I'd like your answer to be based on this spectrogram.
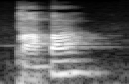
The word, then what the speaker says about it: papa: What that sounds like to me is in Spanish, where we have the accent marks, where like papa, where you're stressing the first syllable is potato, or if you add the article, it might be the Pope. And if you do papa and you stress the second syllable, you're talking about a father or dad.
